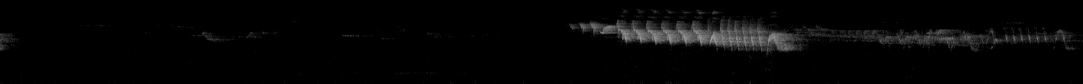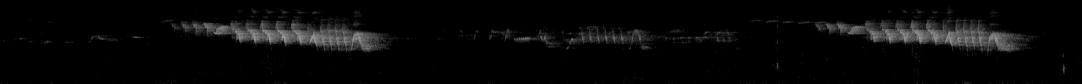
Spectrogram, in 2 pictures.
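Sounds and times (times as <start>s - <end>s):
common chaffinch singing trilled phrases: 5.7s - 21.6s.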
